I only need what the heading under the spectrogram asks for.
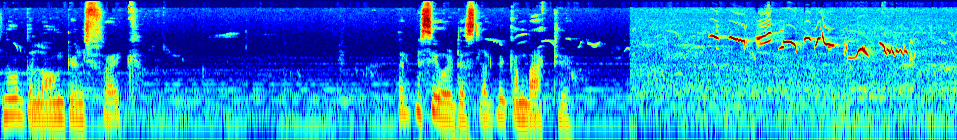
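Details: In early morning in summer, in oak and rhododendron forest in the Madhmaheshwar Valley, Uttarakhand, an Oriental magpie-robin gives a few seconds of sweet, varied whistled phrases that rise and fall quickly, after a man talks over most of the recording.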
